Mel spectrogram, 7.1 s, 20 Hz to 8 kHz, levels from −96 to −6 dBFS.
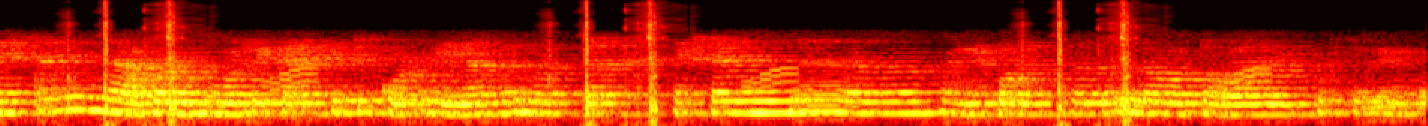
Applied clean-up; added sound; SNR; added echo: none; Telephone; 14 dB; reverberation time 1.1 s.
